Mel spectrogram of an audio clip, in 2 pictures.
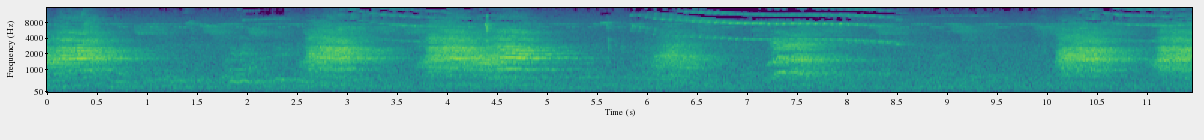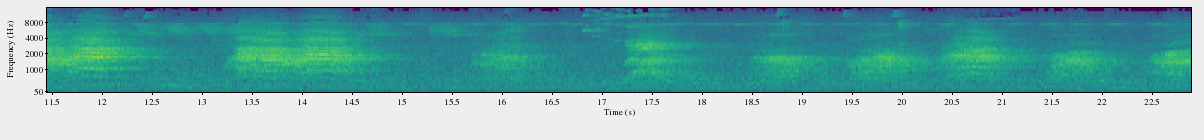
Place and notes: Montreal: Biodome - Biodome
equipment used: Nagra Ares MII
Monkeys & parrots inside the Biodome
QC, Canada, 24 June 2008, 14:18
